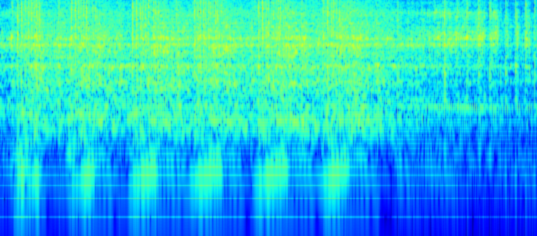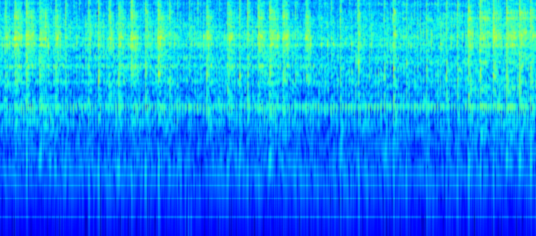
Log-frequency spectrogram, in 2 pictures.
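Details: Mantis tiller with two-stroke Kioritz Echo engine, after cleaning around carburetor and fuel lines to cure bogging; quick throttle blips rise and fall cleanly without bogging, then it drops to a buzzy, slightly uneven idle.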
